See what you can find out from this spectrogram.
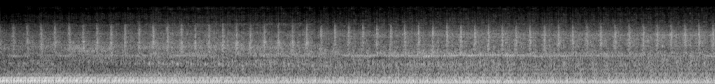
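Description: A sharp, regular knock of about three or four a second rides over a steady engine idle. Cause suspected, not confirmed.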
